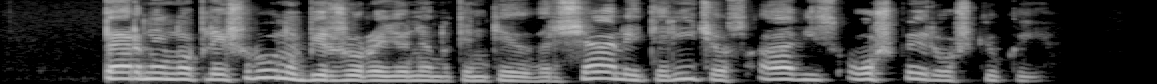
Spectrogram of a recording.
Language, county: Lithuanian, Kaunas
